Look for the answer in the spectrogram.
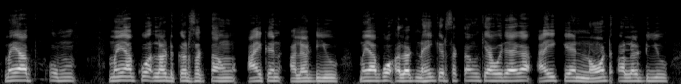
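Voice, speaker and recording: A man teaching English grammar to Hindi-speaking students, with a smooth, clear voice pitched a little high. He keeps asking rhetorical questions and repeats each word several times. The recording is dry and close. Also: little pitch movement, moderate pace, darkish tone, no echo. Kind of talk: Hindi-language grammar lesson.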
